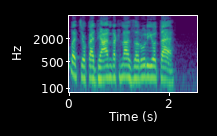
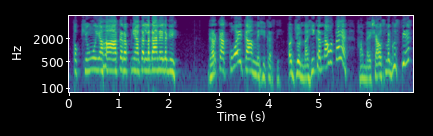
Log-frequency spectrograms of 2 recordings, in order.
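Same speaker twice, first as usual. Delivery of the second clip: raised-voice tirade; angry scolding; 4 semitones higher, 6 dB louder than usual. Acted. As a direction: berate the daughter-in-law, pitch climbing at the end. Elder keeps scolding the bride. (ग़ुस्से में ताने भरी डाँट)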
